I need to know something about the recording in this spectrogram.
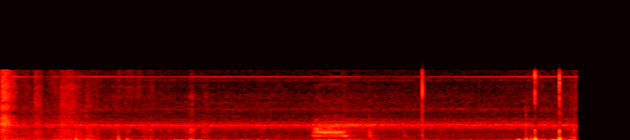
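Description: CNC mill's servo-driven ballscrew axis making one short, half-second stepping move about three seconds in, over the machine's steady high-pitched hum, with scattered clicks and a few sharp knocks near the end. The sound cuts off abruptly just before the end.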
